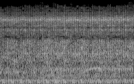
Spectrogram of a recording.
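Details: Ford 6.0 diesel idling while warming up after the turbo, oil cooler, dummy plugs and EGR delete were fitted: an even diesel clatter with a steady idle and no misses or knocks. Normal running.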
